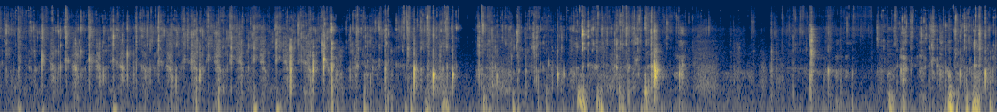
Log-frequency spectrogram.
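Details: Beef rib being bitten and crunched by Max, a pet dog, with no talking: soft, dense, continuous gnawing and licking clicks, a short pause near the middle, and occasional sharper crunches rising above the steady chewing.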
